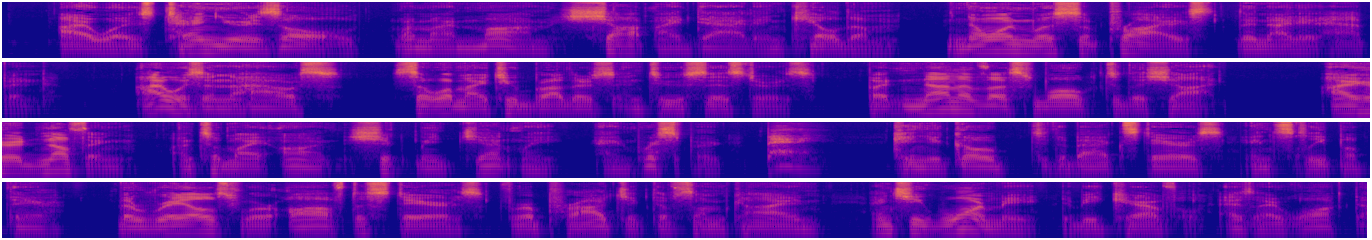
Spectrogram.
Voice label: Audiobook

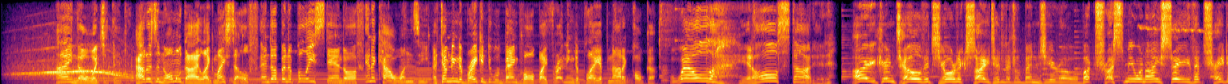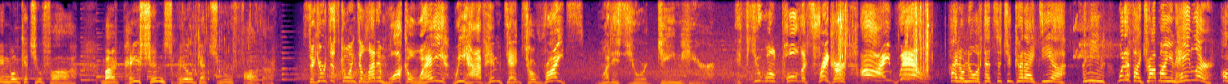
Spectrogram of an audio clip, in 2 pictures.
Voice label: Character

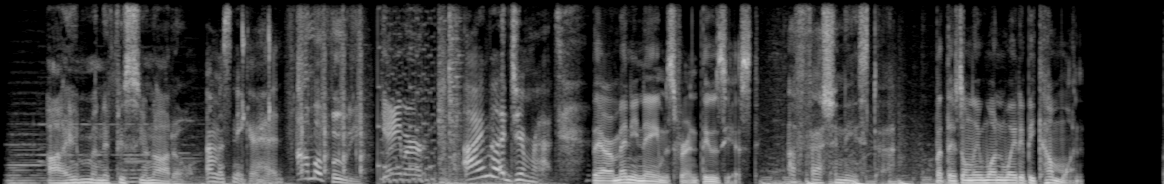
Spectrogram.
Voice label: Radio Spot; Lexus; “I’m an aficionado”

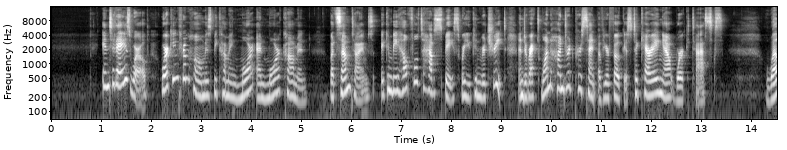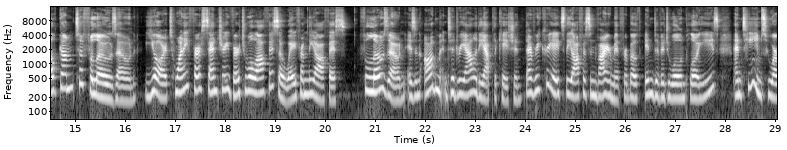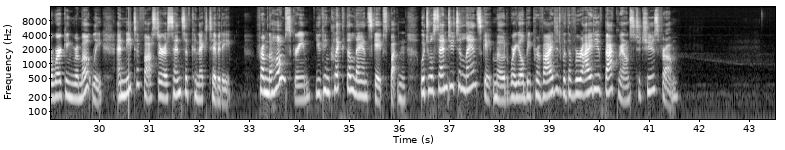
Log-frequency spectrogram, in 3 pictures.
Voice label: Product Demonstration

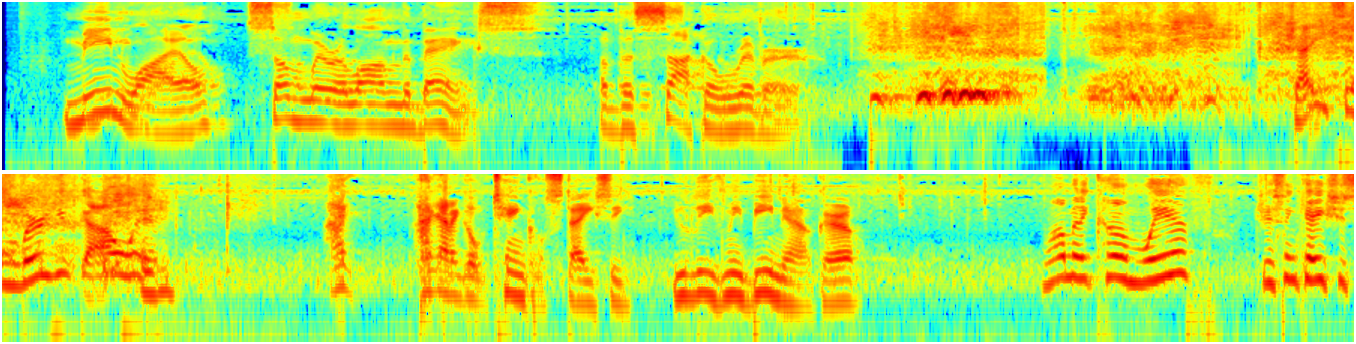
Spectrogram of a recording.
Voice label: sketch, characters

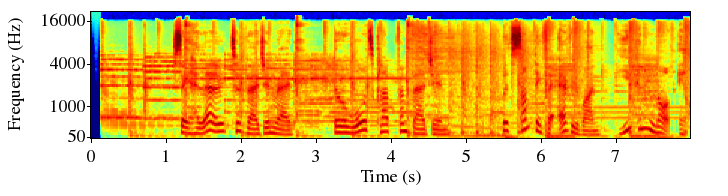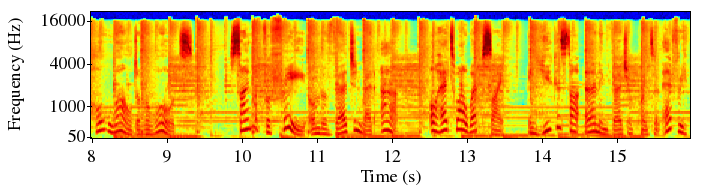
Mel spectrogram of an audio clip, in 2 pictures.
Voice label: Corporate; Virgin Red

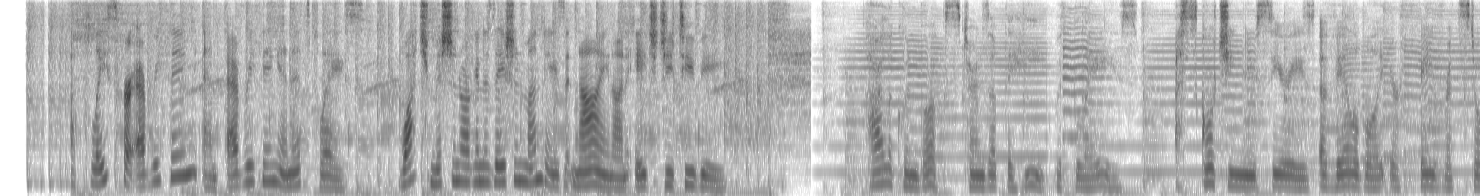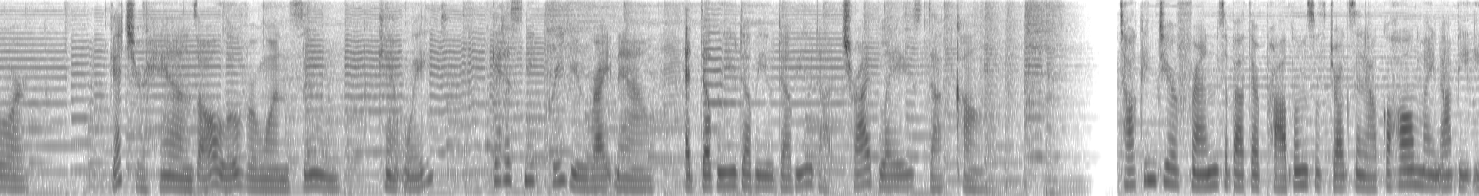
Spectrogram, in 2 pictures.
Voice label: Promo

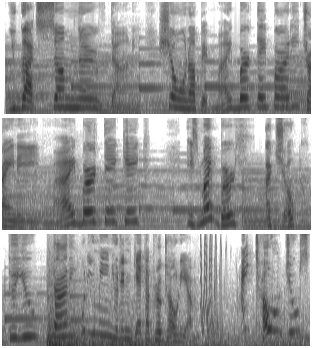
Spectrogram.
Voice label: ANIMATION VO

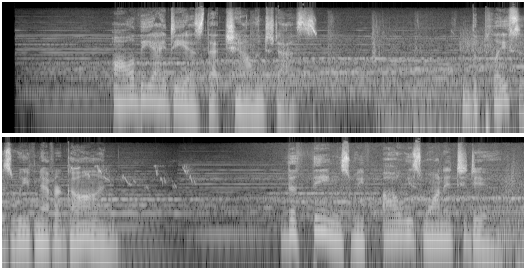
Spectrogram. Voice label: commercial VO

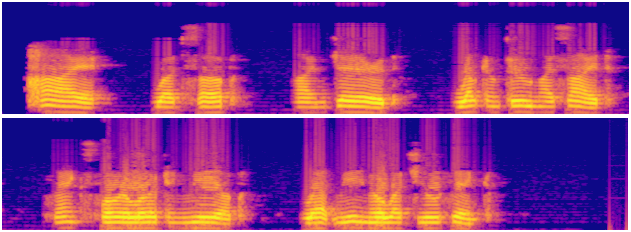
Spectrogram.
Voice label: web greeting

